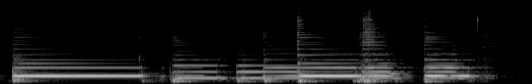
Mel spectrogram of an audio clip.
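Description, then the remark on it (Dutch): A clean electric guitar, played through a compressor pedal with a little reverb built into the small amplifier, plays a short phrase of sustained single notes: one long held tone followed by several evenly loud plucked notes that ring out smoothly with little volume drop. “En je hoort in feite niet, niet zo heel veel verschil, maar wat deze compressor doet is de snaren die je wat zachter aanslaat, die laat hij harder klinken en dat wat je hard aanslaat, dat laat die wat zachter klinken.”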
